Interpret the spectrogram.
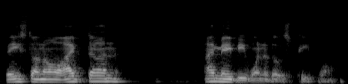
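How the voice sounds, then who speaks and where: A man performing a reader's theater part as a gruff, cynical bank robber and combat veteran, blunt and colloquial in his talk. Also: mid-range voice, animated, normal speed, darkish tone, dull audio, close to an everyday voice. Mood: wry, guarded. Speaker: amateur church play performer.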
